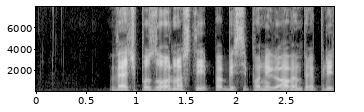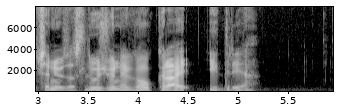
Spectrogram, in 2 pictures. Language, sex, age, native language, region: Slovenian, male, 30-49, Slovenian, Southeast Slovenia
